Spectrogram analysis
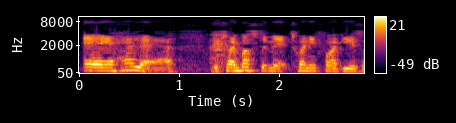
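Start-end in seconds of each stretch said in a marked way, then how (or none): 0.0-1.0 mock Essex greeting. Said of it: "she'll say".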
